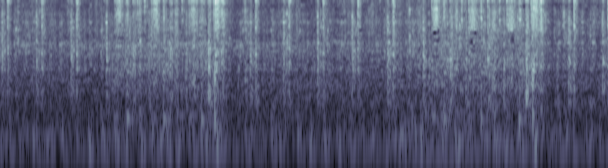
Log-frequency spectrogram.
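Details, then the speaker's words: Small Hercules open-crank hit-and-miss stationary engine at a rally: low, uneven thumps with quiet gaps between firing strokes at a slow steady cadence; normal running. "Here we have a little Hercules, isn't that lovely? Absolutely lovely little engine that. I do like open crank, hit and"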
